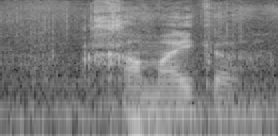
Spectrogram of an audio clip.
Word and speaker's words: jamaica: You know we don't pronounce the J with a J. Jamaica.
